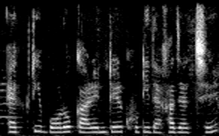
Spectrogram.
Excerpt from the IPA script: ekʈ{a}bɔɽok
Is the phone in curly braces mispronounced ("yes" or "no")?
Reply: yes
